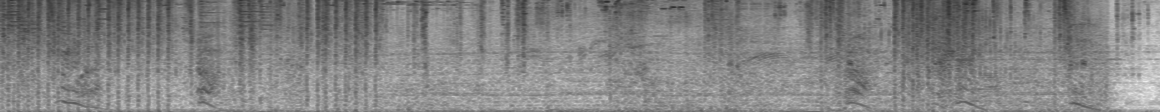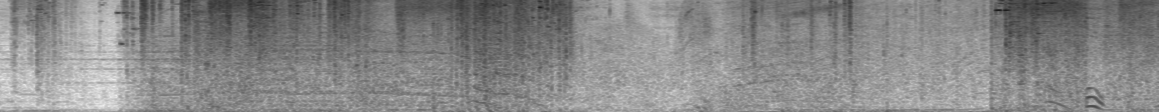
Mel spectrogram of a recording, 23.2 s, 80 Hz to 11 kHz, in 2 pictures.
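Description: Gunfire in the video game Death Stranding 2, with dense, continuous bursts of shots and booms filling the scene almost nonstop over about twenty seconds, pausing briefly midway, with a player's voice talking at times.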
